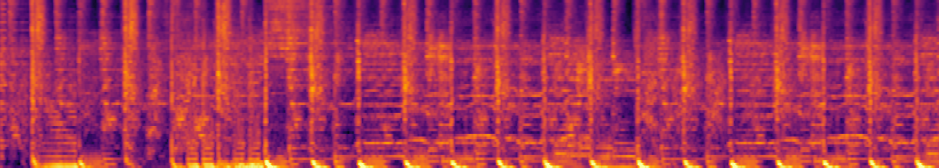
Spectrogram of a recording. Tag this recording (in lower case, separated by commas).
dance music, music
